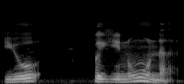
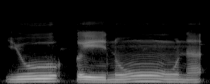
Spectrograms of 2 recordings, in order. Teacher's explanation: Diberikan hak-haknya 2 harokat pada harfu ya dan harfu nun. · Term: mad tabi'i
